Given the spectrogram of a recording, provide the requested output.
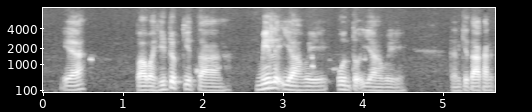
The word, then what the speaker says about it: Yahweh: Kalau saudara perhatikan, ya, kata Yahweh, ya, itu cara kita menyebutkan, mempronunciasikan, ya, menyebutkan. Tetapi penulisannya adalah Yod He Waw He.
